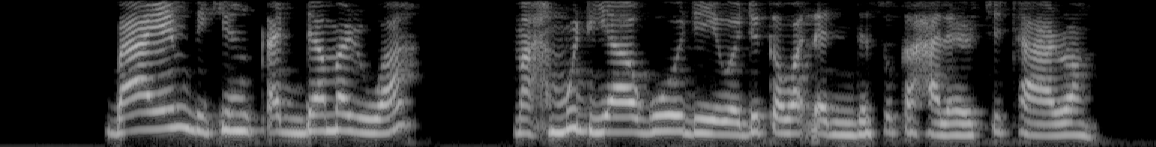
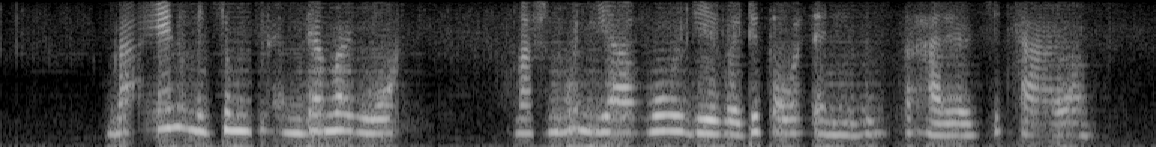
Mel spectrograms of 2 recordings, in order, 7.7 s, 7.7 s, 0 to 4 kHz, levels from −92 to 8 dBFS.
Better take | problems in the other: first | noise reduction (neural separator model SepFormer WHAMR!)

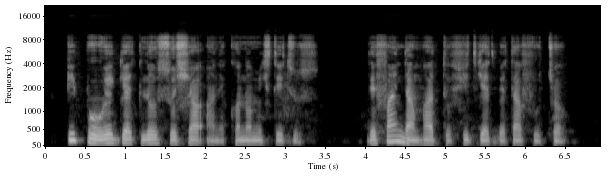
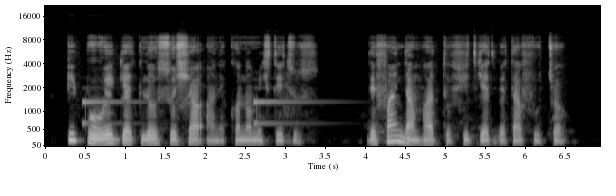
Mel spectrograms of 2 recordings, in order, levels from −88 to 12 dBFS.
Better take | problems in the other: first | background sound (Piano); 18 dB below the speech

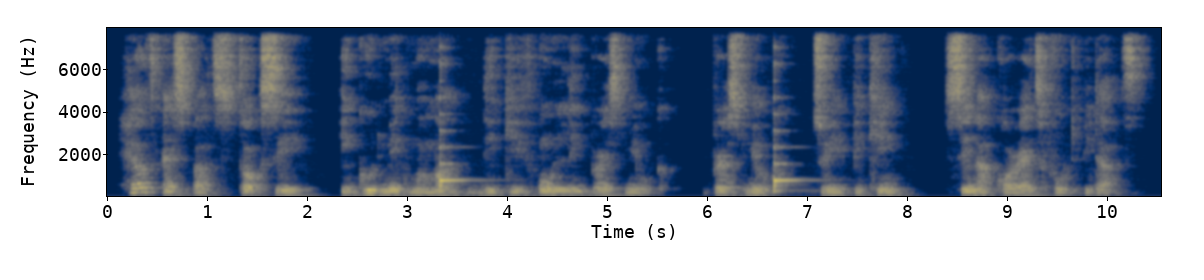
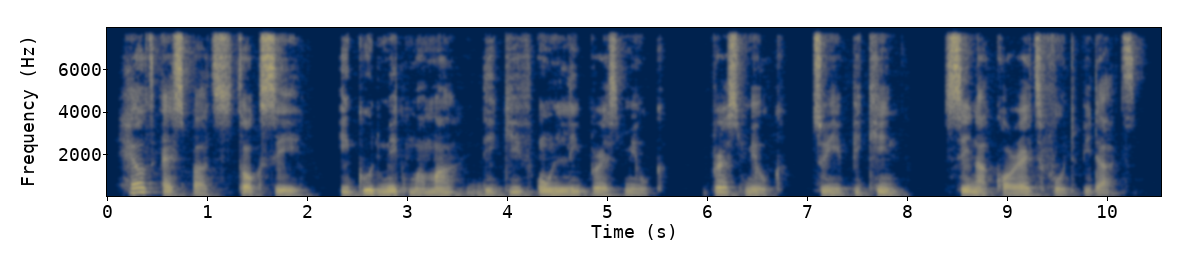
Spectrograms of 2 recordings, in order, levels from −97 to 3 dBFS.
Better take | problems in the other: second | background sound (Bowed string instrument); 3 dB above the speech // room echo; dies away in 0.3 s

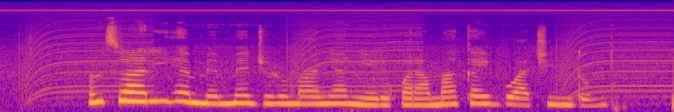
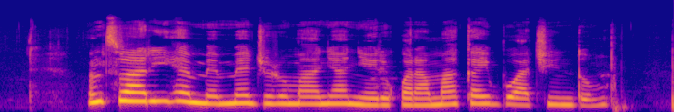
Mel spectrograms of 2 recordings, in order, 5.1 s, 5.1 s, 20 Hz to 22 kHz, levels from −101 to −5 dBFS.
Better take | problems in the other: second | background sound (Telephone); 18 dB below the speech

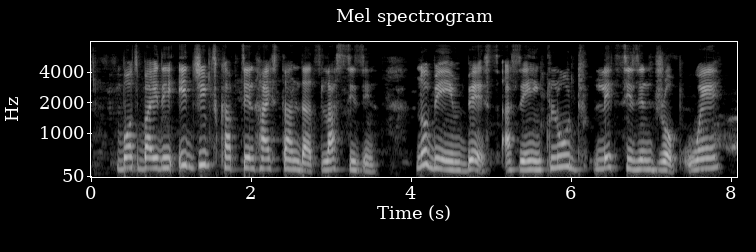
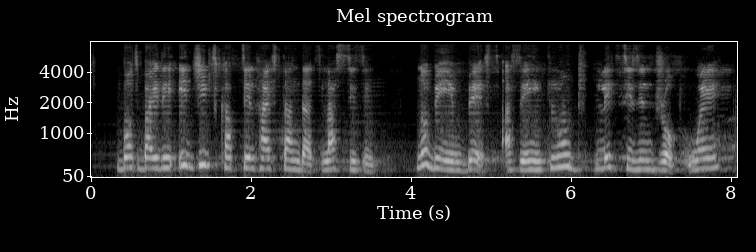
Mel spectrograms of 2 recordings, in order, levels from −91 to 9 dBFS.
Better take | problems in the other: first | noise reduction (neural separator model SepFormer DNS4)

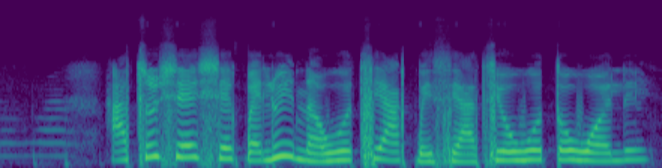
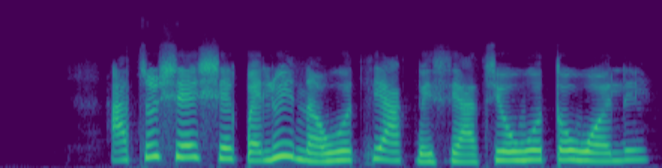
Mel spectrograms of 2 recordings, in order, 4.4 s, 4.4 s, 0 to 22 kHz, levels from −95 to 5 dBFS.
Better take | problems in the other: first | noise reduction (neural mask model DeepFilterNet 3)

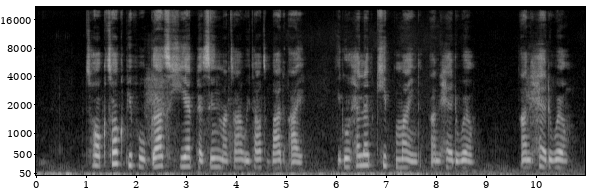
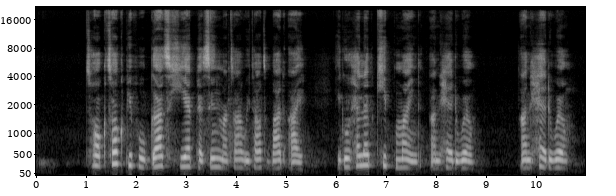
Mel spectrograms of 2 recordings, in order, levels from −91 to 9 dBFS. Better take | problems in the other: second | background sound (Meow / Purr); 11 dB below the speech

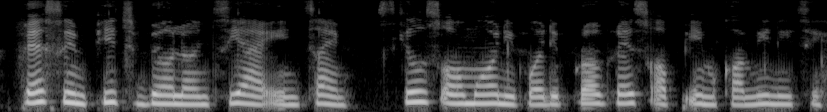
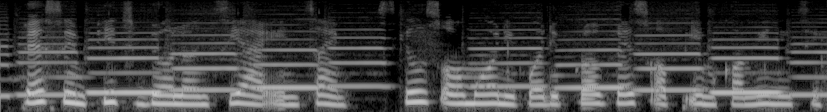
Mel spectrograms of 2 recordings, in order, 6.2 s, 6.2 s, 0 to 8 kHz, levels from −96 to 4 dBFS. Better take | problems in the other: first | background sound (Wind instrument, woodwind instrument); 5 dB below the speech

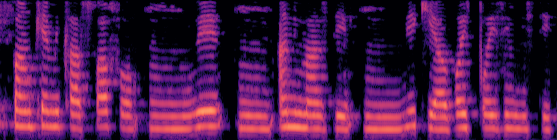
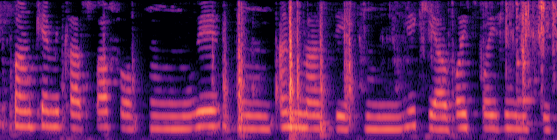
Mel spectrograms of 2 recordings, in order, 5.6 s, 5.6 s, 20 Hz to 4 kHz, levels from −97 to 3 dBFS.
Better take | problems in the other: first | noise reduction (classical method log-MMSE)

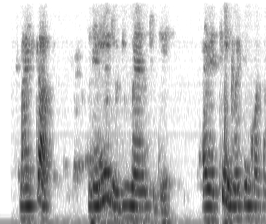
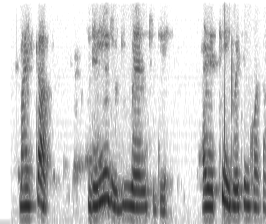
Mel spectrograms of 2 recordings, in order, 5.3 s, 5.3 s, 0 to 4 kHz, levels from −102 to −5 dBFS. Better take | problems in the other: second | room echo; dies away in 0.2 s

